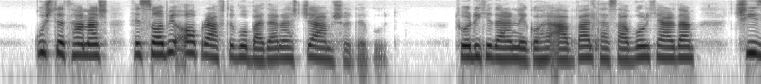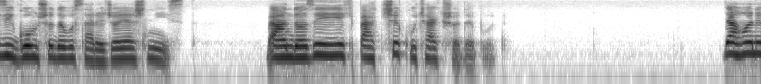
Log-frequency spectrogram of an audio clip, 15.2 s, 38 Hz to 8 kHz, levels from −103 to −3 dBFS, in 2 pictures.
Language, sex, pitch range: Persian, female, 190-240 Hz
